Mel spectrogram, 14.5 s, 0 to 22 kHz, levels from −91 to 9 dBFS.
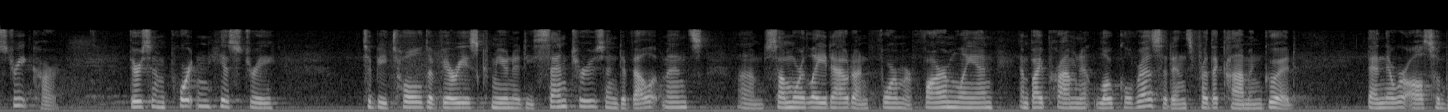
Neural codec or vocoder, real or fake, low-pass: none; real; 7.2 kHz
